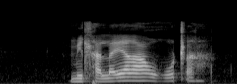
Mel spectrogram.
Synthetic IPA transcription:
mɪt͡ɬʰalajaɣaɣʊɣʊːt͡ɬʼa

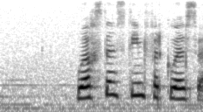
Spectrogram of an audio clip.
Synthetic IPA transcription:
ɦuəχstənstinfərkuəsə̰

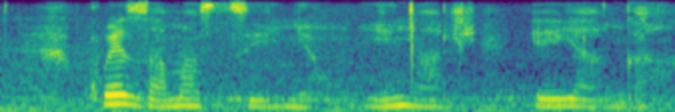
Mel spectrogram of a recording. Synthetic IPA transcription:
kʼʰwɛzamasd͡zʱiɲɔ | jiŋ͡ǀʱali | ɛjaːŋɡʱa

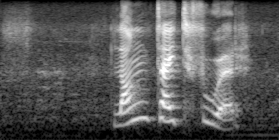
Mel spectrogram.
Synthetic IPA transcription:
lɐŋtɛjtfuər

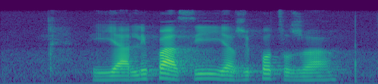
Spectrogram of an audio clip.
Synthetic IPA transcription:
jaliɸasijazʷipɔt͡sʼɔzʷa

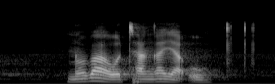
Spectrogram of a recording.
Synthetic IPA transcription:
nɔβaɦɔtʰaŋɡaja̰ʔu

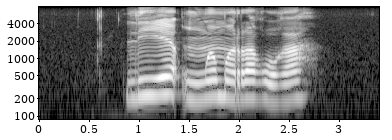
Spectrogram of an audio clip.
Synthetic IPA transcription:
lɪjɛŋ̩ŋwɛmʊraɣʊɣa

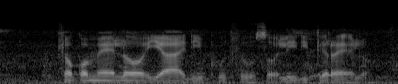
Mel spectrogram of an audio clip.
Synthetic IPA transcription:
t͡ɬʰɔkʼɔmɛlɔjadipʰʊt͡ɬʰʊsɔ̰lɪditiɾɛːlɔ̰

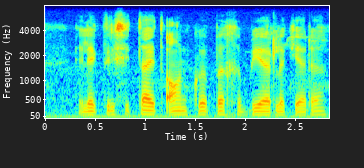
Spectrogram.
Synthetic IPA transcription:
ḛlɛk̚trisitɛjtʰɑ̰ːnkuəpəχəbiərləkɦiədə

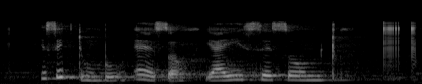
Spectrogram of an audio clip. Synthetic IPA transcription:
isid̥ʱumbʱuɛsɔjajisɛsom̩ːtʼu

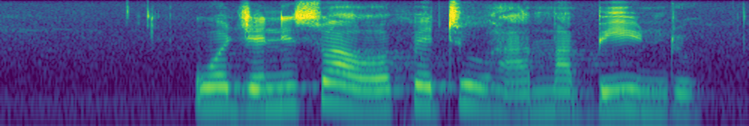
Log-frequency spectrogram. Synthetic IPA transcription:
wɔd͡ʒeniswaɦɔɸetʰʼuɦamabiːndu

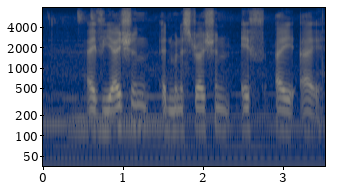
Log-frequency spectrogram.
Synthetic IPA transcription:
ʔevieʃə̃nʔadmɪnɪstɹeʃə̃nʔɛfeɪe

